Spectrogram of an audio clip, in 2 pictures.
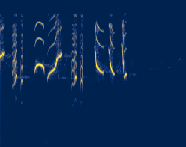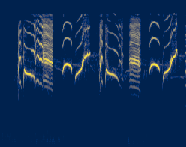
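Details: Song of a white-rumped shama kept on soft food and quick to sing, meant to call in wild birds: bright rising whistles and rapid chirps, then a silent gap, then more varied ringing phrases.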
